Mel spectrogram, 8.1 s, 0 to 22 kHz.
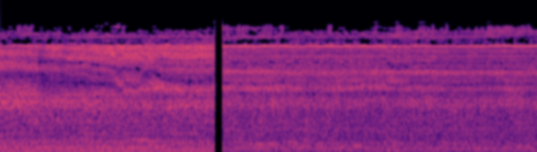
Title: Dental Scaling Clean Airflow Dental Hygiene 1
